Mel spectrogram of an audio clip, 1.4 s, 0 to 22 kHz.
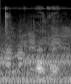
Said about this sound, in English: The vehicle's horn will also change the siren tone while level 3 is active. I don't know if you have cards to do that. If you hit the horn, it'll change the siren sound also. Just your horn.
